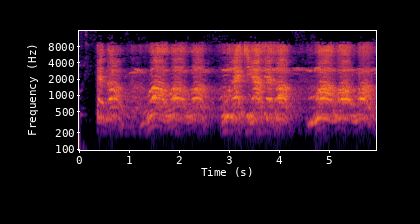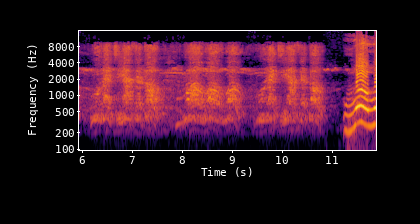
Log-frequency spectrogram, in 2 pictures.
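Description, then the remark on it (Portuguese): Protesters at a motorcade rally, on top of a car, shout in rhythmic bursts of chanting for the government to give them more money: loud, repeated phrases with short pauses between them in a steady protest cadence, ending with a sudden sharp, higher-pitched cry. “É, em cima de um carro, gritando pro governo dar mais dinheiro pra eles poderem comer mais, poder dormir mais, poder trabalhar mais.”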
